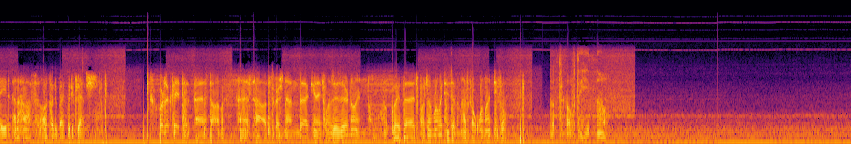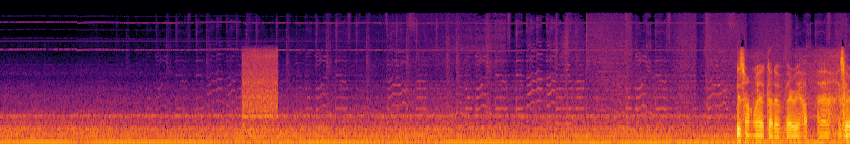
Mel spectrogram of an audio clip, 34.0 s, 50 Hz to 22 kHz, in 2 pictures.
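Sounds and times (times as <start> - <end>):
aircraft engines droning: 0.0 - 34.0
background music: 20.3 - 34.0.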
